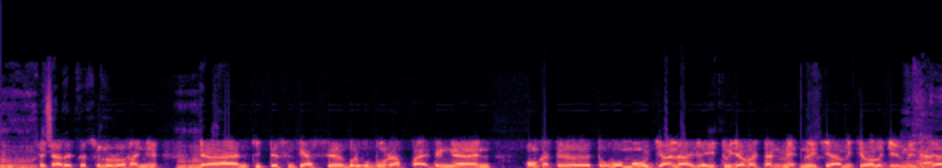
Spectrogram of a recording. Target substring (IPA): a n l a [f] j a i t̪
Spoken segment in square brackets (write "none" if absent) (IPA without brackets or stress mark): h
